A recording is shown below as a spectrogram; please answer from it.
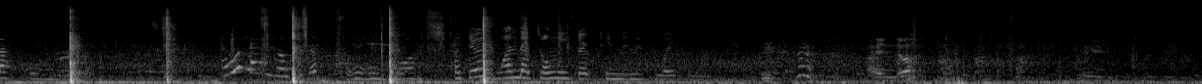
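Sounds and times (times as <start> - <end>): ball bouncing on concrete: 0.6 - 5.7.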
